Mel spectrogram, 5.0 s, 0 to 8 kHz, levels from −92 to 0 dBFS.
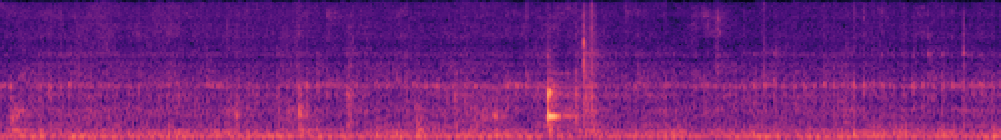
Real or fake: fake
